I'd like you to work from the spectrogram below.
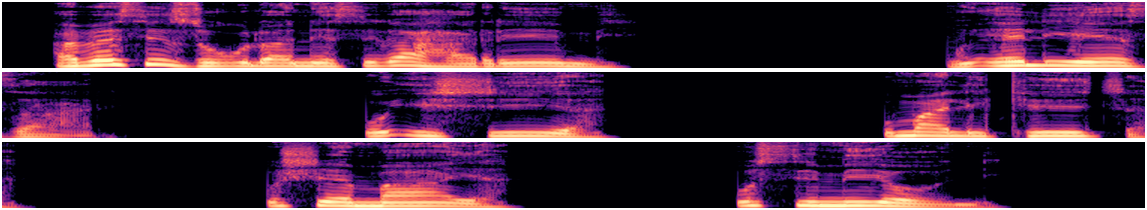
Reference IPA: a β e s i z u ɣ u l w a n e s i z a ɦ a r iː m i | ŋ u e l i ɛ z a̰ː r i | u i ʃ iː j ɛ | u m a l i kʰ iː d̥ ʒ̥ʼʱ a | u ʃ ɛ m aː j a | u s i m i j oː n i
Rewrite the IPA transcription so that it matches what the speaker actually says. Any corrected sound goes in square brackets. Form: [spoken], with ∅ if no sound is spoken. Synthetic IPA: a β e s i z u ɣ u l w a n e s i [ɣ] a ɦ a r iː m i | ŋ u e l i ɛ z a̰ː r i | u i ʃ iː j [a] | u m a l i kʰ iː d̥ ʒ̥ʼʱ a | u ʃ ɛ m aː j a | u s i m i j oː n i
